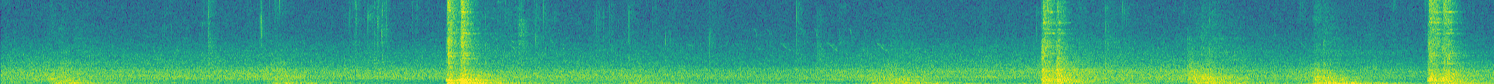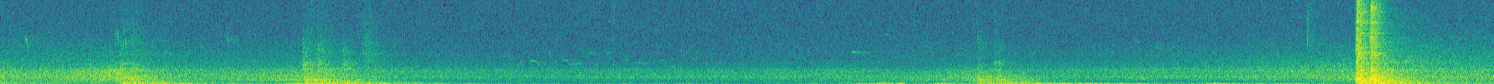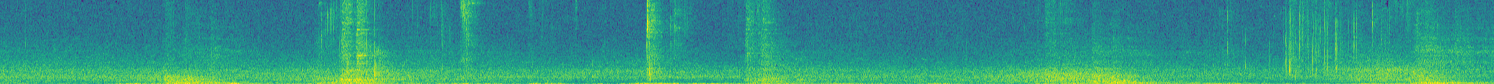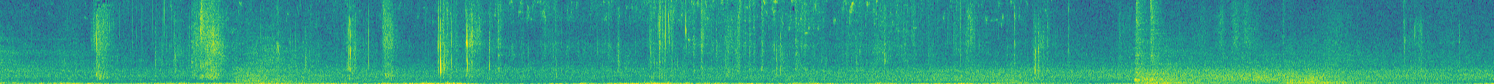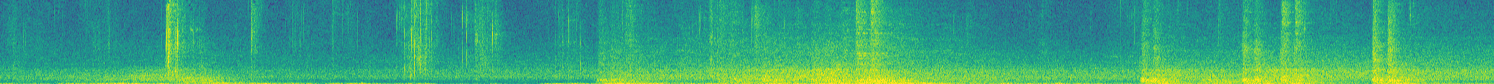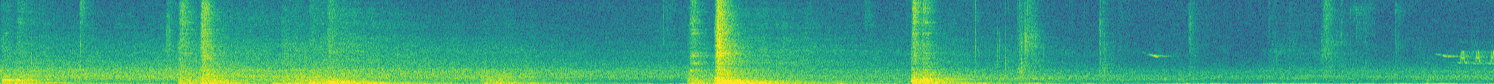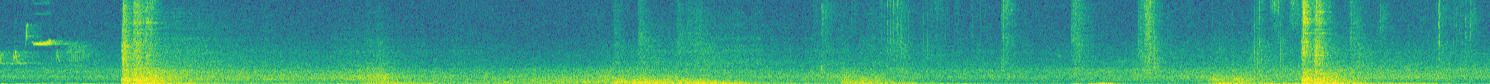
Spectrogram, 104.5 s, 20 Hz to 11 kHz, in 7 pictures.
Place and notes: Teatralna, Gorzów Wielkopolski, Polska - Under the bridge.
Noises of passing cars under the city bypass bridge.
23 April 2020, 14:04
